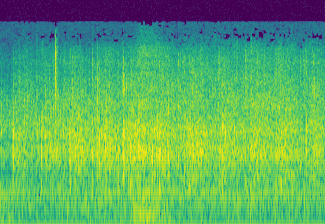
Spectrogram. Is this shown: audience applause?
yes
